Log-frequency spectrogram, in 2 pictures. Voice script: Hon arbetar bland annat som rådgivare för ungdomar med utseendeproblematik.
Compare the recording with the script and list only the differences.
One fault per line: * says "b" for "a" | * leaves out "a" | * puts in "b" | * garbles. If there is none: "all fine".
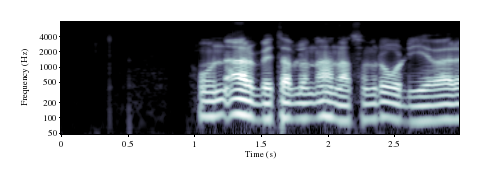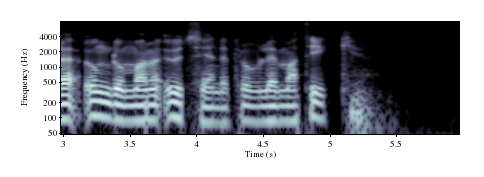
* leaves out "för"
